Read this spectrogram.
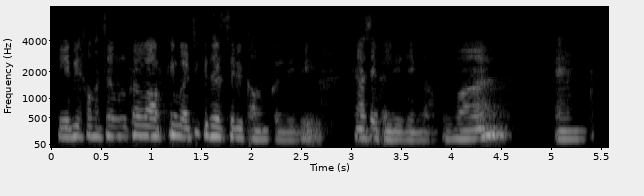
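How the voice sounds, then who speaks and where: A man teaching a chemistry class, coaxing students with repeated questions, his voice a little heavy from being unwell. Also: a little high. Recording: dull, muffled lo-fi sound.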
